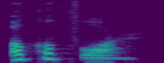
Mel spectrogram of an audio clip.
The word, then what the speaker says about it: Okafor: NBA center Jalil Okafor, is that how you say it? Okafor.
